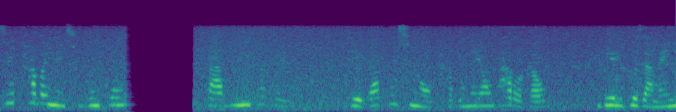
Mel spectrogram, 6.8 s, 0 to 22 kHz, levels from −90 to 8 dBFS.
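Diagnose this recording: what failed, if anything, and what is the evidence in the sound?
The noise suppressor artifacts come from call processing and run through the whole clip. The room noise, only about 8 dB below the speech, is pulled down by about 21 dB in the pauses and comes back up under the talker, so the background pumps with the speech. That frame-by-frame pumping separates it from an automatic gain control, which would raise and lower speech and noise together.

Speech cut by the noise suppressor is also a call-processing fault. It happens from 0.0 to 2.96 s, from 3.46 to 5.51 s, and from 5.98 s to the end. Quiet consonants and syllable tails drop by up to about 22 dB and sound swallowed. This affects about one and a half seconds of the first stretch and about two seconds of the second. Only the soft parts vanish while louder speech stays intact, which tells it apart from a codec dropout or a level fault.

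The call audio freeze sits in the buffer stage, from 1.25 to 1.95 s. The sound stalls and is filled for about 675 ms, and roughly 570 ms of that is near silence. It then resumes exactly where it stopped, with nothing missing and everything after it running about 675 ms late. This is likely the jitter buffer running empty while packets were held up on the network. Packet loss would skip audio, but this freeze only inserts a gap. The Opus coding at 64 kbps, with audio up to 8 kHz, is the path's normal character.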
